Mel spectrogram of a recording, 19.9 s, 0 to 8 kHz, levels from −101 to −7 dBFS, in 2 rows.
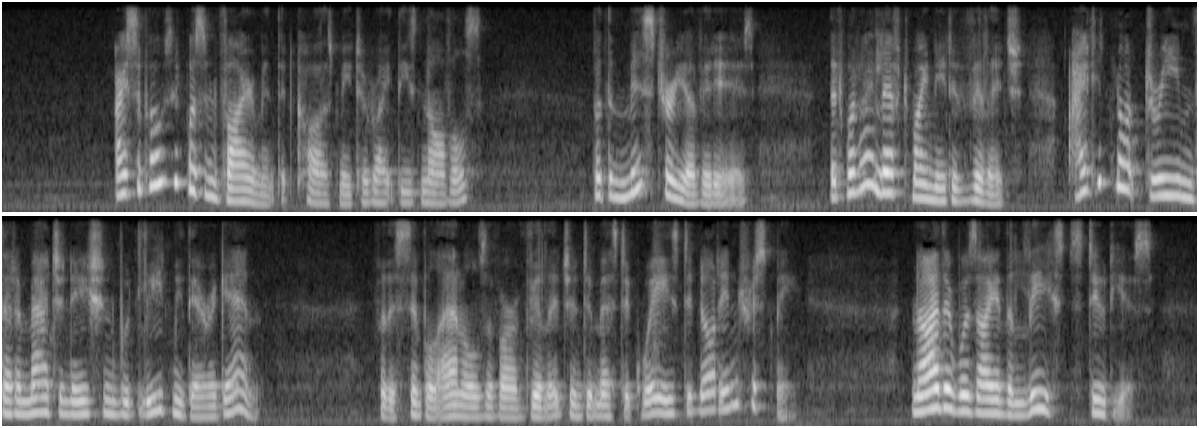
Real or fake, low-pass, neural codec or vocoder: fake; 7.2 kHz; vocoder, 44.1 kHz, 128 mel bands every 256 samples, BigVGAN v2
